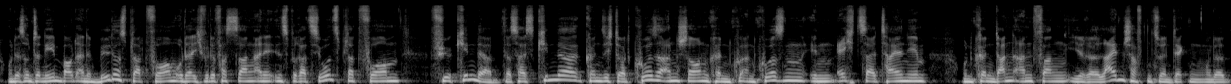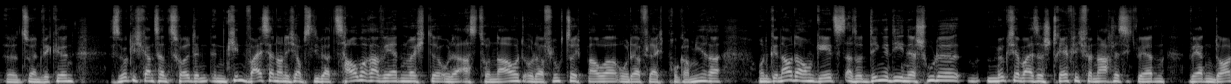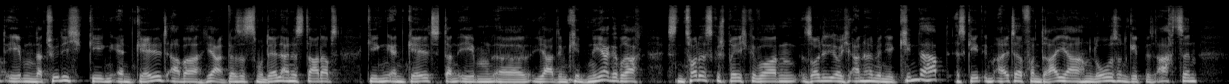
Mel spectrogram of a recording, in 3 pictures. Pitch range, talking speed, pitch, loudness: 130-155 Hz, 210 wpm, 140 Hz, -23 LUFS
